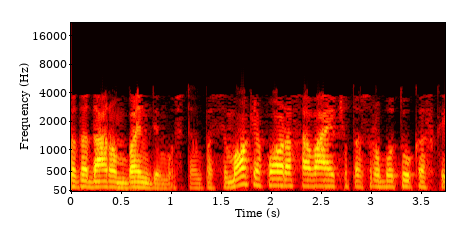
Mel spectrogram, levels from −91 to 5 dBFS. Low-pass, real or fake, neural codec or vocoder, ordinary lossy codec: 19.8 kHz; fake; autoencoder, 48 kHz, 32 numbers a frame, DAC-VAE, trained on Japanese speech; AAC, 16 kbps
